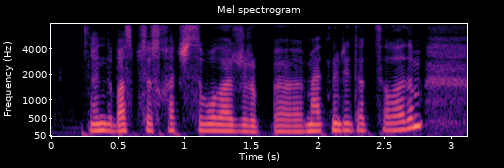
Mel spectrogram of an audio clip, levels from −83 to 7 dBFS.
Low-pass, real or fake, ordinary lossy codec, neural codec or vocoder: none; real; none; none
